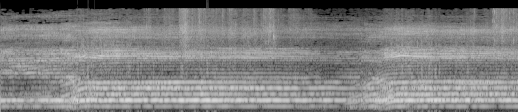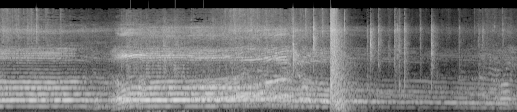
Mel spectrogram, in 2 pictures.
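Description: A group of men chanting together in unison, in three long, steadily held phrases, each opening with a short upward slide in pitch. A single sharp crack comes about ten and a half seconds in, as the chant dies away.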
